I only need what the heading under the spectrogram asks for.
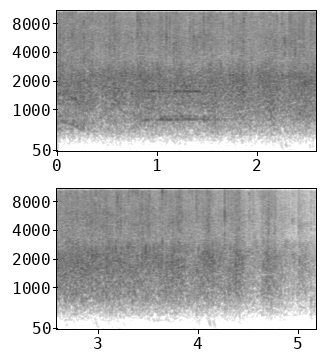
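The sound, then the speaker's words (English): Sustained audience applause welcomes a judge's wife and son at a ceremony honoring officers, a dense, steady clatter of many hands that holds loud throughout and eases off slightly at the very end. “Can we give them a hand and make them feel welcome?”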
